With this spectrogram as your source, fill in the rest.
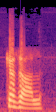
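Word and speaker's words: Cazale: Ma io direi Casal. – Casal. – L'ho sentito pronunciare da Robert De Niro una volta mentre raccontava la storia del povero defunto John Casale, della sua breve vita ma intensa a livello di vita come attore, insomma attività professionale. Lui diceva John Casal, quindi penso che sia la pronuncia corretta.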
